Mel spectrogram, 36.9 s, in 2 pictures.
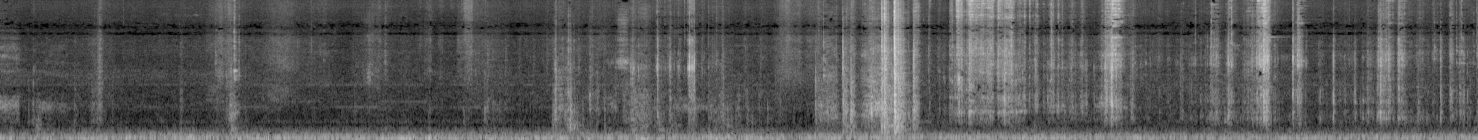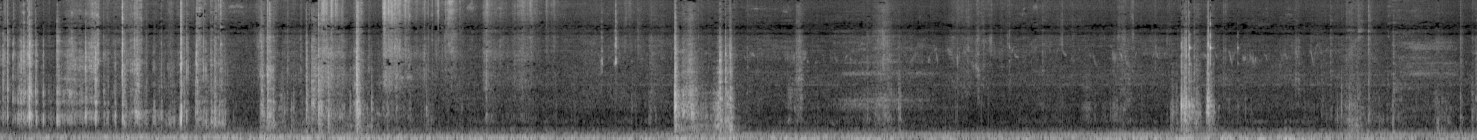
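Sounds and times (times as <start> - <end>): steady low rumble: 0.0 - 36.9
handling noises rustling and crinkling: 2.6 - 28.6
small clicks and scrapes: 4.6 - 25.3.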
